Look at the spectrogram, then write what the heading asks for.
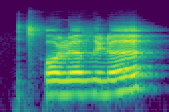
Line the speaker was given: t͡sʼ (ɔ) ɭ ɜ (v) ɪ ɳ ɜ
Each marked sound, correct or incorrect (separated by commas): correct, correct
